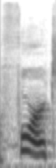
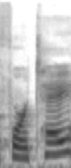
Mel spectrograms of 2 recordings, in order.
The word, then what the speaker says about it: forte: If you catch flack for calling your strong suit a fort instead of a forte, however, go ahead and tell your critics they're wrong. F-O-R-T-E in this context is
